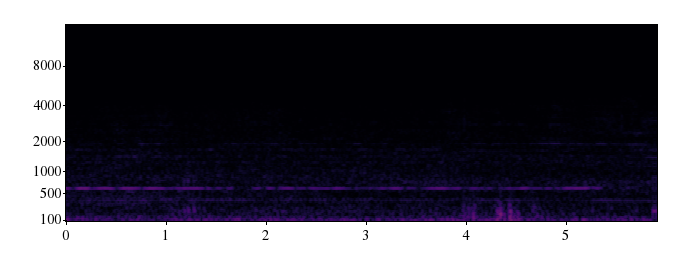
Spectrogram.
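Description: A Boeing 737 MAX 8 departing Manchester for Salzburg produces a low, fairly quiet engine rumble with a steady tone that builds slightly toward the end, with no voices.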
